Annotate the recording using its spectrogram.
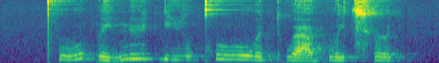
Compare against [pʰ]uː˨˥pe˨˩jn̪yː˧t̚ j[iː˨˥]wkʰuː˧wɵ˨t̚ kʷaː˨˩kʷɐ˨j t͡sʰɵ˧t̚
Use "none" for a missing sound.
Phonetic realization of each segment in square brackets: pʰ, iː˨

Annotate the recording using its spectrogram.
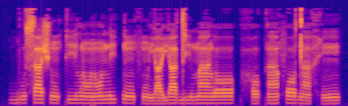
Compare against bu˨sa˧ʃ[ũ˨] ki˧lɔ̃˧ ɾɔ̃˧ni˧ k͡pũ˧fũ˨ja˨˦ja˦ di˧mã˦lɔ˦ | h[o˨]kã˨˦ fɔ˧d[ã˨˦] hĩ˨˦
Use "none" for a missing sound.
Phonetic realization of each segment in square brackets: ũ˨, ɔ˨, ã˨

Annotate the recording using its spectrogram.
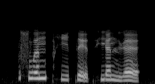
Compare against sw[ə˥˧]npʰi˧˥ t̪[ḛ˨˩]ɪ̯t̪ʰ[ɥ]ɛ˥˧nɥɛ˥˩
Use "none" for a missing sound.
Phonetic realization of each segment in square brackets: ə˥, ḛ˨˩, j

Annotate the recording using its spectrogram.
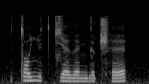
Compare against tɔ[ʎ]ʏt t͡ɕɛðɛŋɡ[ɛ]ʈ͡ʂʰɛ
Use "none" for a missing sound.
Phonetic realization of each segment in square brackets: ʎ, ɛ

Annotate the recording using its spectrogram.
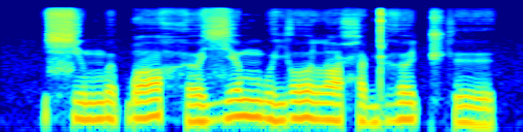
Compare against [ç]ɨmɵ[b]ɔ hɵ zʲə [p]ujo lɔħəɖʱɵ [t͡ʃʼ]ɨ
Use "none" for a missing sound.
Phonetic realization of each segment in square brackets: ɕ, ɓ, m, t͡ʃʼ

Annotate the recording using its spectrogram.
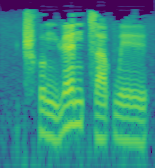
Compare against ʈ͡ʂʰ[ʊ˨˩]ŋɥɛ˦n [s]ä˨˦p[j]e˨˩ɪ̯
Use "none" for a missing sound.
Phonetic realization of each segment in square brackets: ʊ˨˩, t͡s, w

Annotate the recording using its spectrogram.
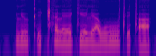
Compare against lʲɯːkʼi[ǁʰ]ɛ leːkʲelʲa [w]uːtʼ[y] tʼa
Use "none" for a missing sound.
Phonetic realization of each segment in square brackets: ǁʰ, w, i

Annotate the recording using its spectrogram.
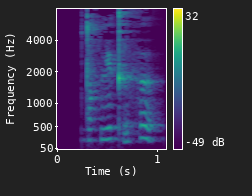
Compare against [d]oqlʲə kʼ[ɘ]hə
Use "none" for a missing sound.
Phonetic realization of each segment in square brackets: d, ɘ

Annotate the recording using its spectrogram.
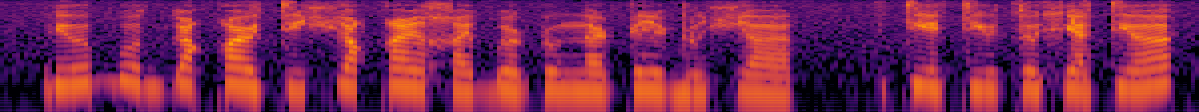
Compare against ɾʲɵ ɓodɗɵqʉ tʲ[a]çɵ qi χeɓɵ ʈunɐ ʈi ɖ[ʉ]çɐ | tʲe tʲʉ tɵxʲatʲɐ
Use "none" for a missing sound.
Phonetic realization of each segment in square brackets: ɐ, ʉ

